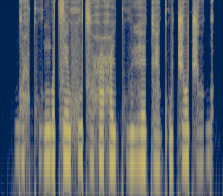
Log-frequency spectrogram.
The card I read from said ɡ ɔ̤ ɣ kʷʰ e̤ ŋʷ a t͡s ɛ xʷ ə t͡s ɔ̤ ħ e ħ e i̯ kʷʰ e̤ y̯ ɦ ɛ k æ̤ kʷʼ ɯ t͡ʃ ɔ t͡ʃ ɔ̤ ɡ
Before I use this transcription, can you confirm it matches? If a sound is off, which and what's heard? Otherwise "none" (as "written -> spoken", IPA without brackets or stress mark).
ɣ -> ħ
